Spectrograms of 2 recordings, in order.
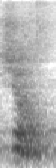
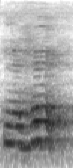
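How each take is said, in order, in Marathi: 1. हा एकच 'ch' आवाज म्हणून उच्चारला जातो. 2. हा 'k' आवाज आणि 'h' मिळून उच्चारला जातो. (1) "CH जो आहे तर याचा साऊंड आहे च" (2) "सो कह असा ह्याचा उच्चार करतात. सो असं नाही स्टुडंट"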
